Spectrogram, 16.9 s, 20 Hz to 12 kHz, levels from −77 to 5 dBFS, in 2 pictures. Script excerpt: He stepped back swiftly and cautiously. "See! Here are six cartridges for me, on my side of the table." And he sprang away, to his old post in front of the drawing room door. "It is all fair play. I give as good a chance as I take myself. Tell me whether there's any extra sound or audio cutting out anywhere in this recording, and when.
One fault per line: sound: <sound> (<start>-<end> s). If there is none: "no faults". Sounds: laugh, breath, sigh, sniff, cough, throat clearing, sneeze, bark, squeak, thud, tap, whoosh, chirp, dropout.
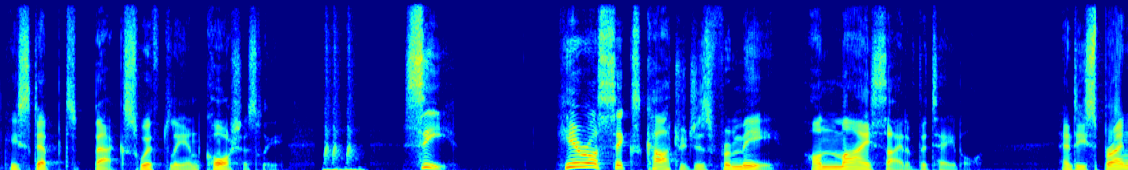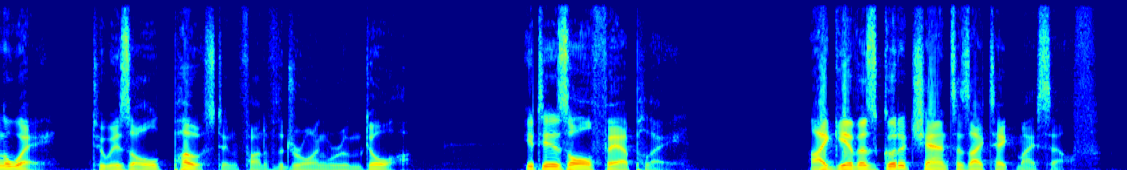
sound: whoosh (2.4-2.8 s)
